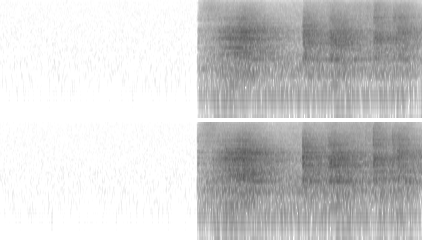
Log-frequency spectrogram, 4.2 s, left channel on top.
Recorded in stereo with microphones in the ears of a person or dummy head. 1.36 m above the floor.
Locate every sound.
2.0 s a crack: 55° right (ahead or behind), 1.3 m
